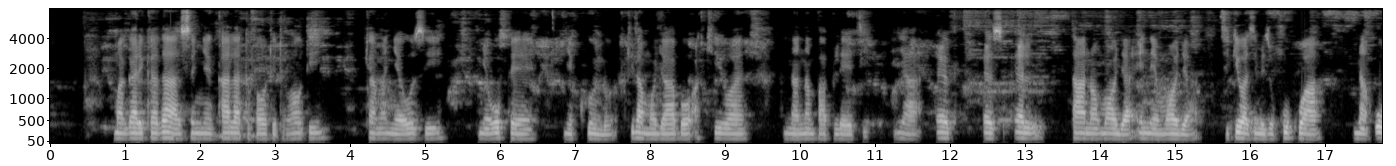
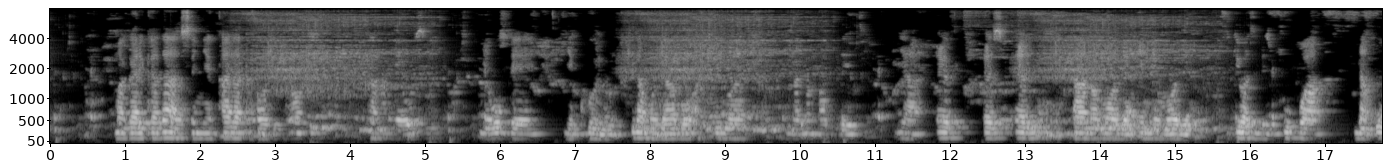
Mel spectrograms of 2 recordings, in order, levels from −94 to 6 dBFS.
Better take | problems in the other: first | noise reduction (classical method WPE with log-MMSE)

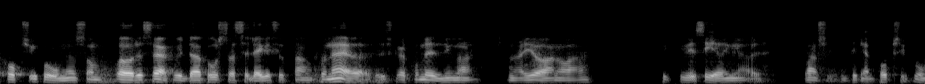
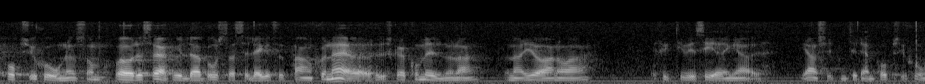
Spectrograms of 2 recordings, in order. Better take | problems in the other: second | noise reduction (neural mask model DeepFilterNet 3)

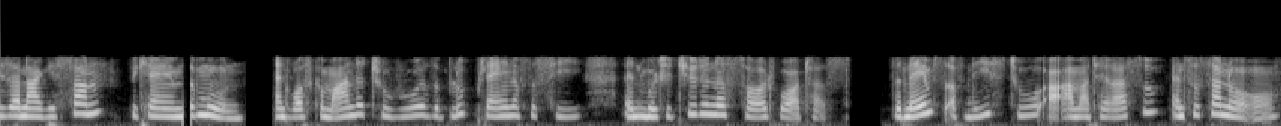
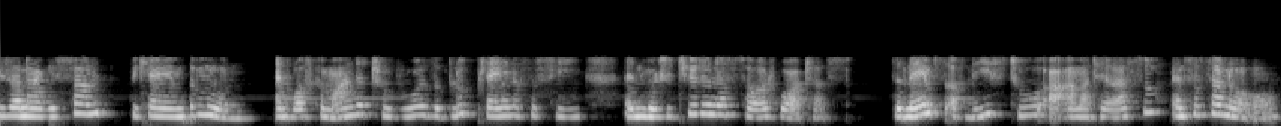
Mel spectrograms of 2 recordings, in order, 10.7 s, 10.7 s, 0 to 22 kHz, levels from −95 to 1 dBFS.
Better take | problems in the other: first | noise reduction (neural mask model DeepFilterNet 3)

